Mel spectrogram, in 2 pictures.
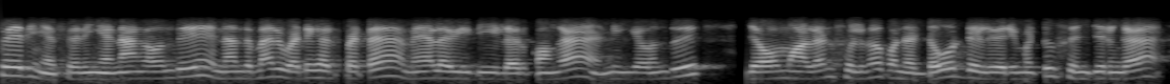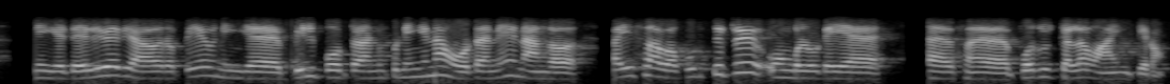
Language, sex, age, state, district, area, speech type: Tamil, female, 60+, Tamil Nadu, Tiruchirappalli, urban, conversation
